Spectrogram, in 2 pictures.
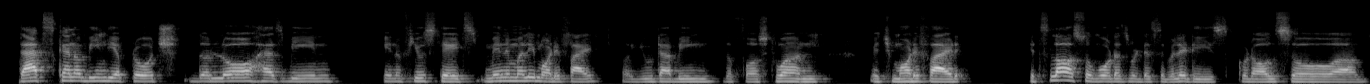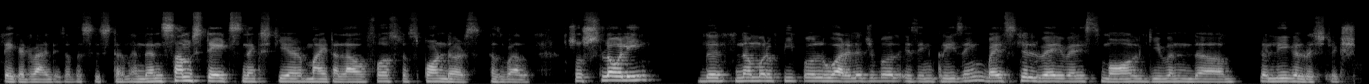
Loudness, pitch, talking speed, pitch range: -26 LUFS, 140 Hz, 155 wpm, 130-150 Hz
